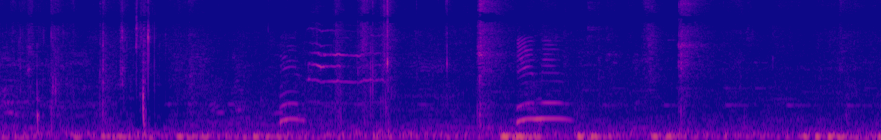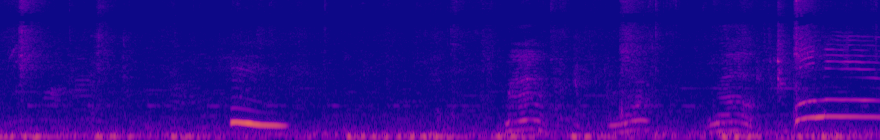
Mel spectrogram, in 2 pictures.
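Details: Cat at a pagoda, named Tei Tei, giving several short meows with rising-falling curved tones, mixed with people talking and background clatter.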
